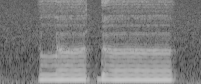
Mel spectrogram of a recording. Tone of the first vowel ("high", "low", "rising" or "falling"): high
